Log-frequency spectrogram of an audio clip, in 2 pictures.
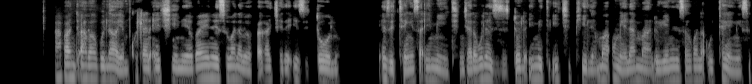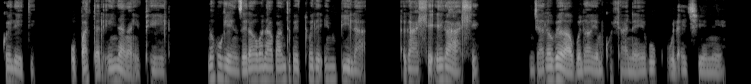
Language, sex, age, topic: North Ndebele, male, 36-49, health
